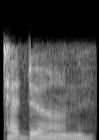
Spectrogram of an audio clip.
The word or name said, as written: Taedong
